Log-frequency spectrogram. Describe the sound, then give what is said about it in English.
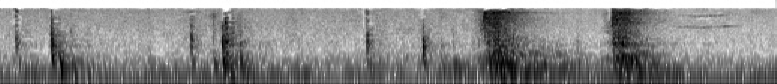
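A door is worked open and shut in pitch darkness: a few sharp knocks and clunks, then two longer scraping swings, over a steady low hum with no voices. “Just a few steps up and another door.”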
